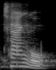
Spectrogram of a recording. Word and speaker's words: Tango: यहाँ पर ट की आवाज नहीं आएगी. ठ की आएगी. जो फॉरेनर्स हैं जो अमेरिकन हैं वो Tango. टी नहीं बोलते. ठी बोलते हैं.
